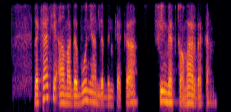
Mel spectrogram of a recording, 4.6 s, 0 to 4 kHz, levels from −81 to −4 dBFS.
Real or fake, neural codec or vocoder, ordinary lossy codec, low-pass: real; none; Opus, 16 kbps; 3.6 kHz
